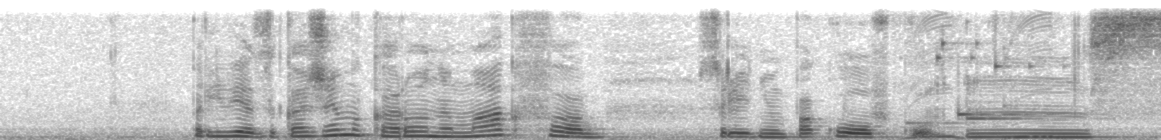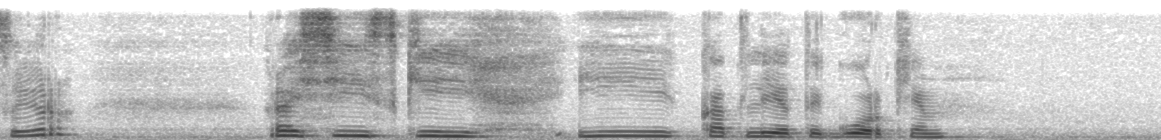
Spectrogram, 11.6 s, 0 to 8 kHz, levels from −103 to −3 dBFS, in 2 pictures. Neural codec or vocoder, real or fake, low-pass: none; real; 7.2 kHz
